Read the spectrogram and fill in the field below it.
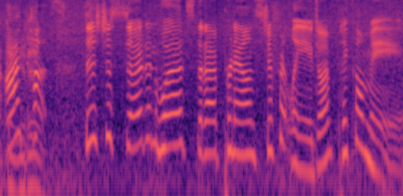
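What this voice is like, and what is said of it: Non-native English accent. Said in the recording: “Sorry, my accent ... That's my accent ... It is my accent ... English is my second language, brother ... I try and say it with an O, but it comes out as Leanne.”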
